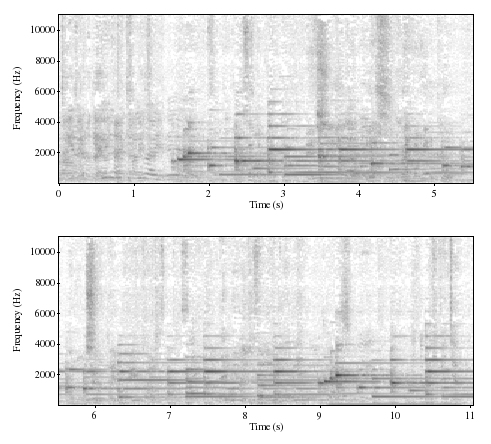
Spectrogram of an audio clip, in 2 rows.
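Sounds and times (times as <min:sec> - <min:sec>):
keyboard sustained notes: 0:01.6 - 0:11.0.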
